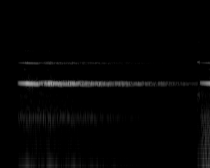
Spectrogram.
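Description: A single steady, high electronic tone, like a sonar ping, starts sharply and slowly fades away over about three seconds.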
